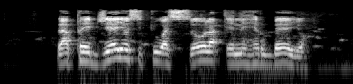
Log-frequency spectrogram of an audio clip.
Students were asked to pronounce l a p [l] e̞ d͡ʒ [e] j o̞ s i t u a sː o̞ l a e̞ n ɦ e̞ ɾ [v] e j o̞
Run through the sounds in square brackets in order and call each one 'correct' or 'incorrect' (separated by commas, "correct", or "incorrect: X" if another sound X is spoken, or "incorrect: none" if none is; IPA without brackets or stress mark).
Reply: incorrect: ɾ, correct, incorrect: b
